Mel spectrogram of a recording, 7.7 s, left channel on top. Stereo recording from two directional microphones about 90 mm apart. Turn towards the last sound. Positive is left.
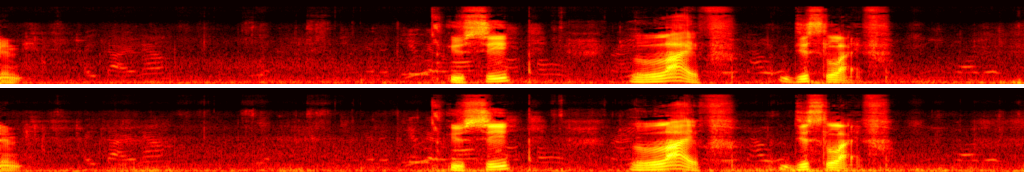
turn(degrees=40)  # may be behind; listen again after turning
